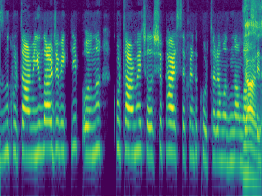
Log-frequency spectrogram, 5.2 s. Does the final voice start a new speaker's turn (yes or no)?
yes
